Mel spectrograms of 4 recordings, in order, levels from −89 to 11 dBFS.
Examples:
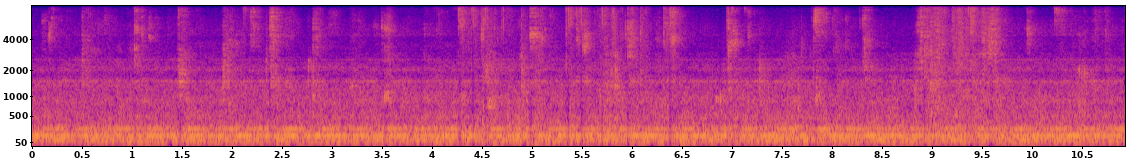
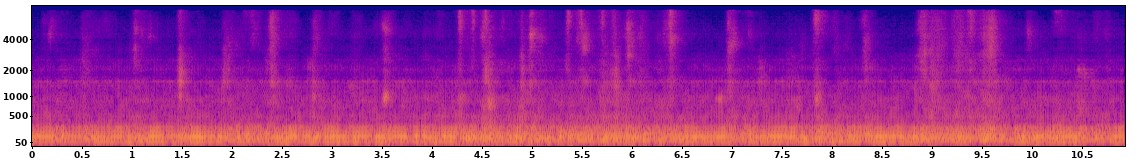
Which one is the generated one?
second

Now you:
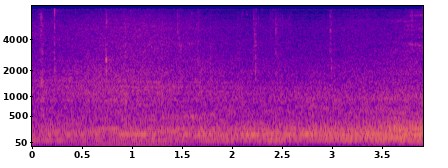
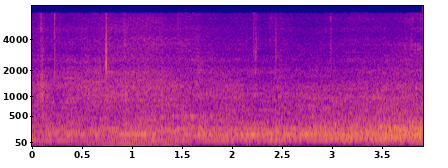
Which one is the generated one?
second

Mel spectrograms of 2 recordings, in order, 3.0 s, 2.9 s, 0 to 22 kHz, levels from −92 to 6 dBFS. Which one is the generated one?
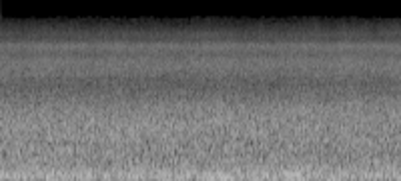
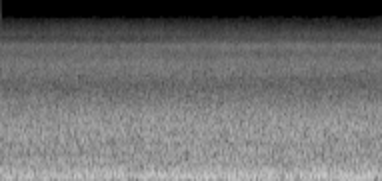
first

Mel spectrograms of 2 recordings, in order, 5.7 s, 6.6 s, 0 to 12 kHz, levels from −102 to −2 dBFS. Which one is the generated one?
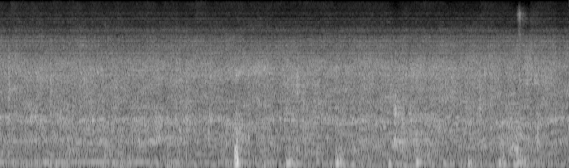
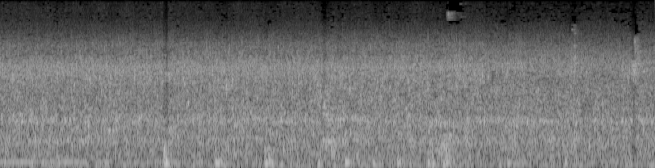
first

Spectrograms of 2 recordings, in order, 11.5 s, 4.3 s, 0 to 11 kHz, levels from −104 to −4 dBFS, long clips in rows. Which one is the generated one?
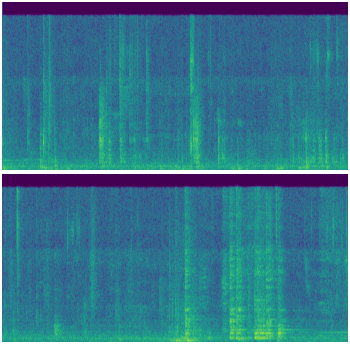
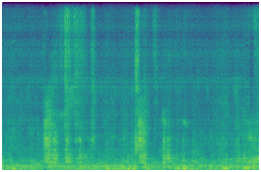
second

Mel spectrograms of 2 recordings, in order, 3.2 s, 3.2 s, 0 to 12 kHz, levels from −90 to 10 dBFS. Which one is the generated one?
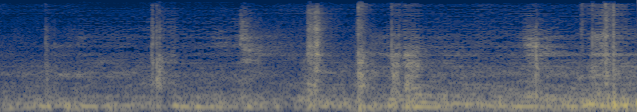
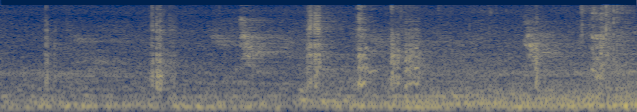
first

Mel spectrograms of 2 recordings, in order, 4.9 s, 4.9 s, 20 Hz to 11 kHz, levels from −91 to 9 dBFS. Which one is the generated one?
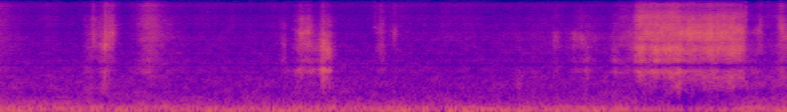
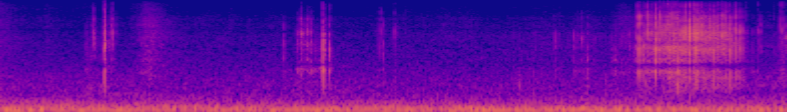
first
